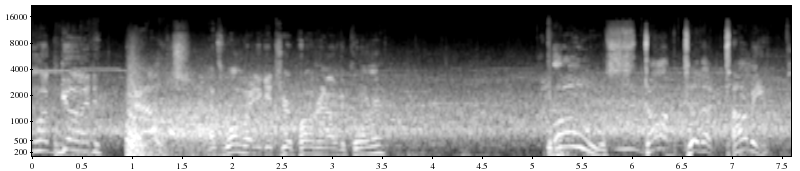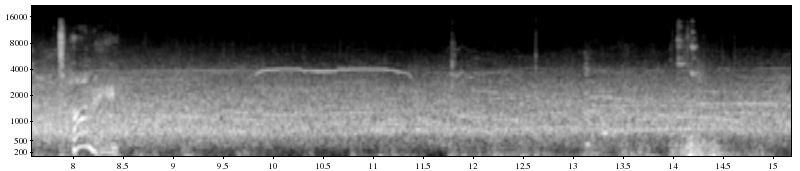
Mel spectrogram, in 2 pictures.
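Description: Heavy body slams thud on a wrestling mat.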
